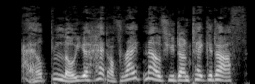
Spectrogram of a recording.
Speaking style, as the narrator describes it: She shouted as she started to cry

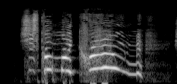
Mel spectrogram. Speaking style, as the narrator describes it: She cried into the night

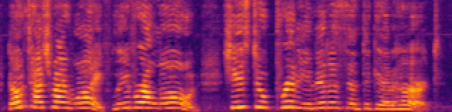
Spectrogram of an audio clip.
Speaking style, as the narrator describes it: my husband shouted out

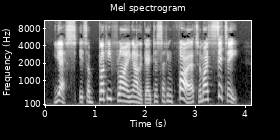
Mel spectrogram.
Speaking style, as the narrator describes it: shouted Rhymes

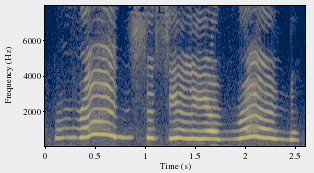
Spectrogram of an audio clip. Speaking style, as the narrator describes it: Jamie shrieked

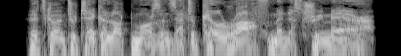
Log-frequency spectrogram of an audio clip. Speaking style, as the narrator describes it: he snarled

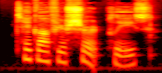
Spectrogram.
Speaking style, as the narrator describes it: he softly said

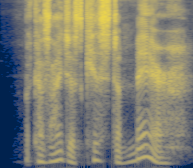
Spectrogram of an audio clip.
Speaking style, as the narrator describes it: she hissed

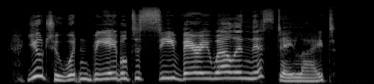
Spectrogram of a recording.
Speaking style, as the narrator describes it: chuckled

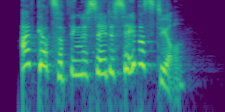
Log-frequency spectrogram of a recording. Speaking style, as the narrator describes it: piped up

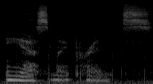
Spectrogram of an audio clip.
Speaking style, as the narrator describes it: whimpered softly

